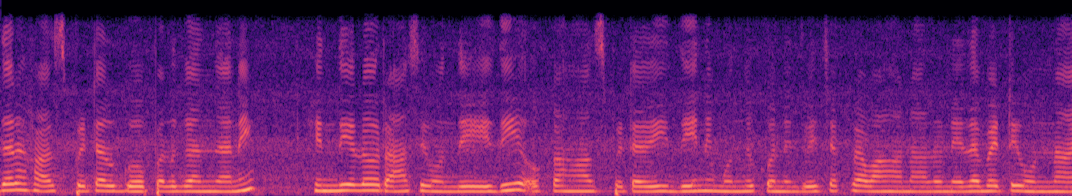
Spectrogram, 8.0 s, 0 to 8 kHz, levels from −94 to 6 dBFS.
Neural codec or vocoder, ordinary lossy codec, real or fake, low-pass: none; none; real; 7.2 kHz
